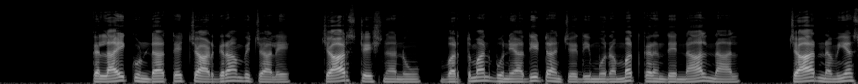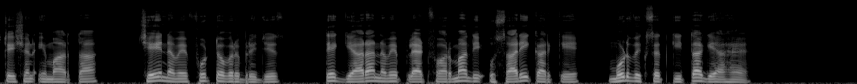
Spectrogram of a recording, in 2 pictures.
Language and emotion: Punjabi, neutral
